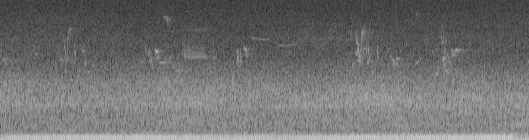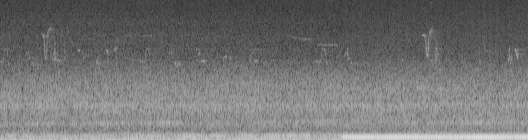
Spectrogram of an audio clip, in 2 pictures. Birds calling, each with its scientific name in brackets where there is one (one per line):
Black-capped Chickadee (Poecile atricapillus)
Gray Catbird (Dumetella carolinensis)
American Robin (Turdus migratorius)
